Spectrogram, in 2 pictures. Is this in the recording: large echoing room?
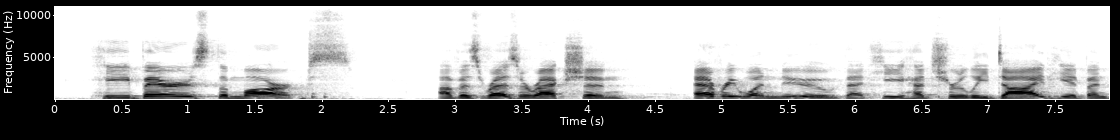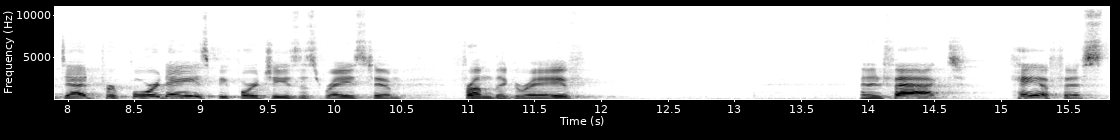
yes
